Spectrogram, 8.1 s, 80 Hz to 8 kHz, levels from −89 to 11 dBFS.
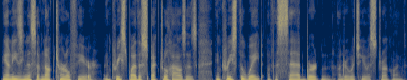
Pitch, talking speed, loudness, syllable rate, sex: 120 Hz, 160 wpm, -20 LUFS, 4.8 syllables/s, male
